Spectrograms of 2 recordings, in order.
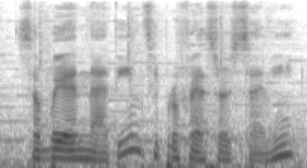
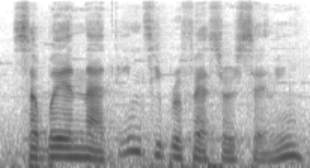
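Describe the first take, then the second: No difference in how they are said.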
